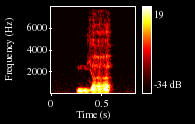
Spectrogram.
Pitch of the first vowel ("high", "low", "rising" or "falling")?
rising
